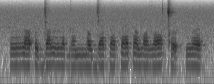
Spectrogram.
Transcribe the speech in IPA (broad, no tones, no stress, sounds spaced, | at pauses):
lː ʌ ʔ ʊ ɟ ʌ lː ə ɡ ɜ nː ɔ ɟ ɛ p ɛ p ɛ p ʌ w ɔ ð ɔ ǀ ʊ | w ə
